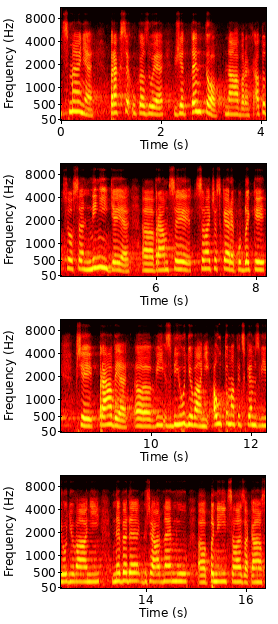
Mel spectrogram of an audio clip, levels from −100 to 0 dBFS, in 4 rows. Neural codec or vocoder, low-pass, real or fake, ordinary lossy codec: none; 7.2 kHz; real; Opus, 16 kbps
